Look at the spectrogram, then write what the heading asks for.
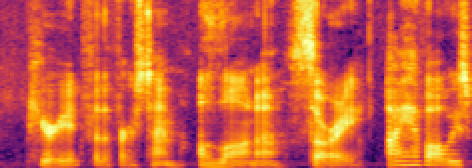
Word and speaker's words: Alanna: father figures okay so we've just got to elena having her period for the first time alana sorry i have always pronounced it atlanta also her name she's going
